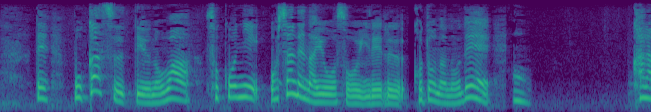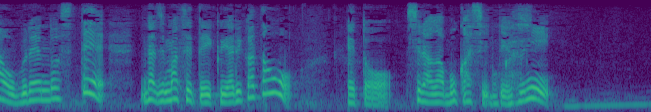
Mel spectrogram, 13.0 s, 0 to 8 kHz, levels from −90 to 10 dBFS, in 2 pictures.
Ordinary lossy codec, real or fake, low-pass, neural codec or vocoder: none; real; 7.2 kHz; none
